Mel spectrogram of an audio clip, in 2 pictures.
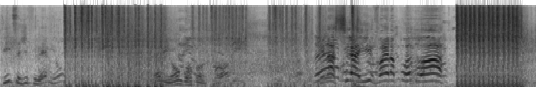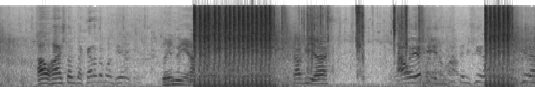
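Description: Rapid gunfire rattles in short, loud bursts.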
